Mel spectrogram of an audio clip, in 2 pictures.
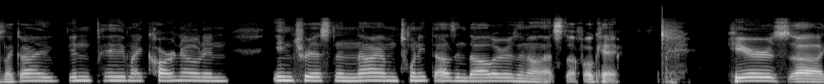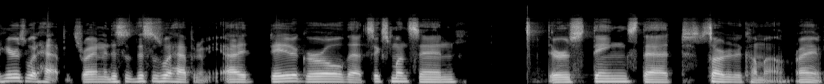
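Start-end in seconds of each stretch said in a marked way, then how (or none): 0.2-5.8 high, tearful, sobbing crying voice. Acting out a girlfriend confessing her debt: imitating someone crying.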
